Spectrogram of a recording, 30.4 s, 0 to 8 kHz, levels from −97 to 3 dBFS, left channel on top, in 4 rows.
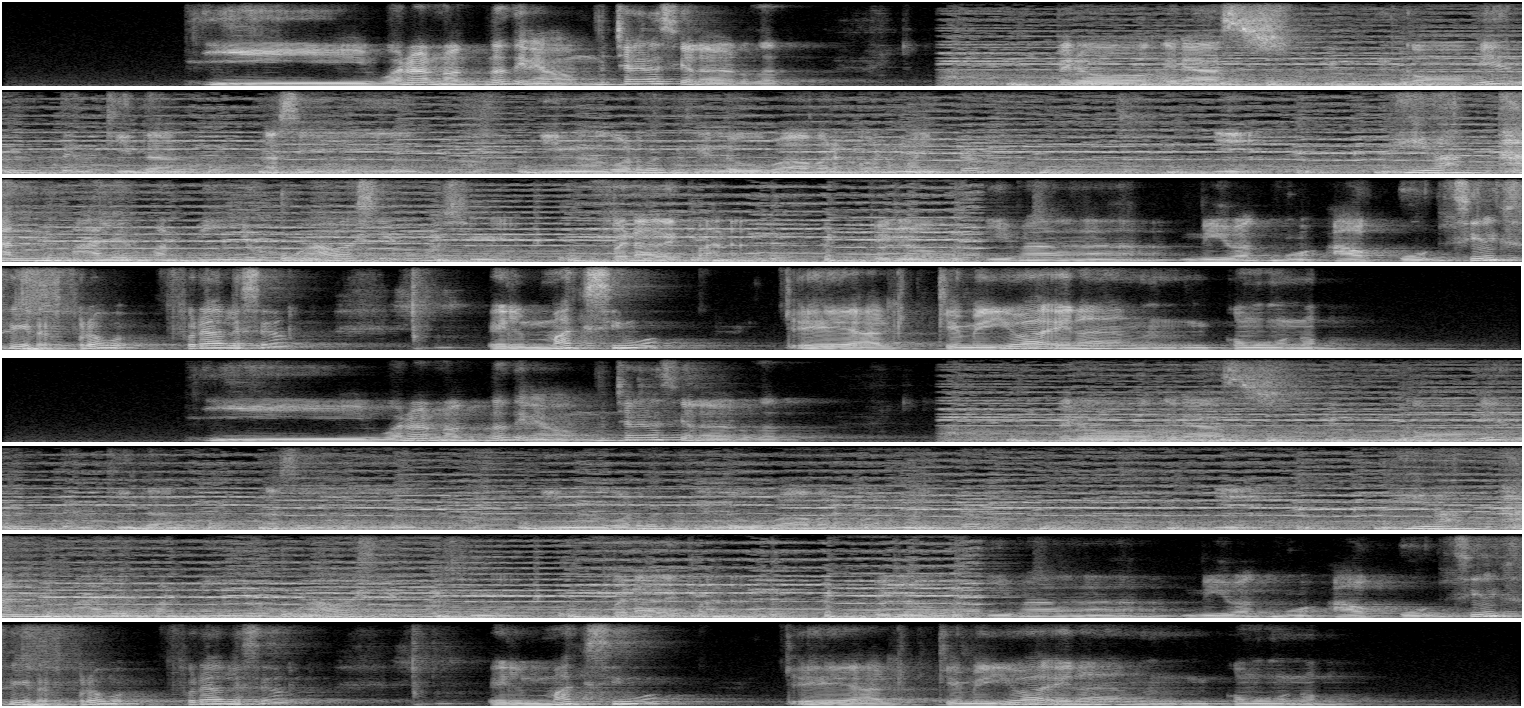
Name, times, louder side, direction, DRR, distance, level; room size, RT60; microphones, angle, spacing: voice 1, 0.9-3.9 5.3-6.5 6.9-8.6 8.9-12.6 13.2-13.3 13.7-13.9 14.5-17.9 18.2-18.9 19.5-26.1 26.7-29.4, left 3 dB, 45° left, 9 dB, 0.6 m, -21 dB
sound 1, 4.7-20.1, equal, 5° left, 0.3 m, -22 dB
19.5 x 18.5 x 3.2 m, 1.4 s
head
